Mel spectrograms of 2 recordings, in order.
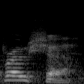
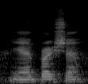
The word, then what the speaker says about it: brochure: For sure, brochure. Yeah, brochure. I'd say that. Because the CH is like a Sounds like a SH.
